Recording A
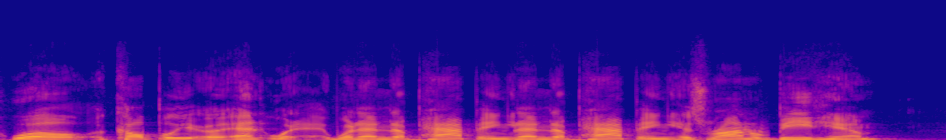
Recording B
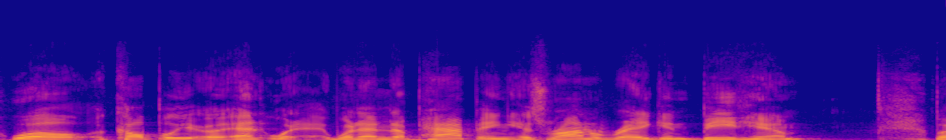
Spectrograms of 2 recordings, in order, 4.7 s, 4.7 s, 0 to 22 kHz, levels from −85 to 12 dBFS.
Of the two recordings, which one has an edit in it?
A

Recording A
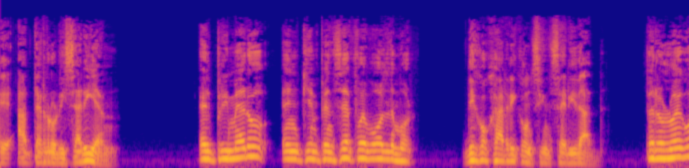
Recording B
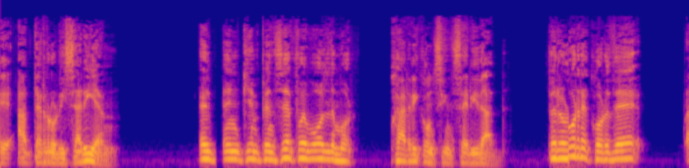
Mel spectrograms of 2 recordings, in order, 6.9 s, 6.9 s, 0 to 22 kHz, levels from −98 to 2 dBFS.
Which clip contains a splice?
B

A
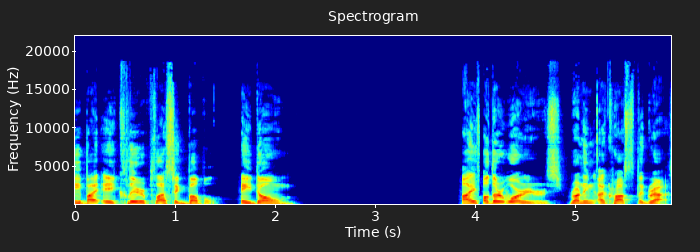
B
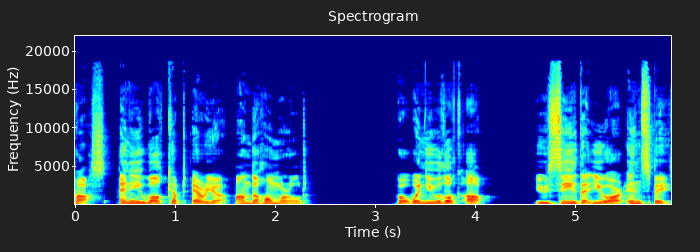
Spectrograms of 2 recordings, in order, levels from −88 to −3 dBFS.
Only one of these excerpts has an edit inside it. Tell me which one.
A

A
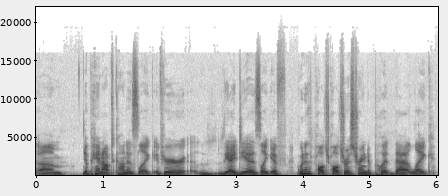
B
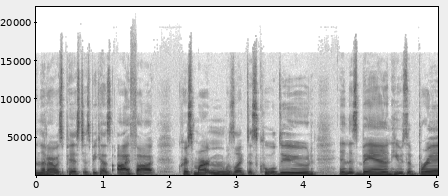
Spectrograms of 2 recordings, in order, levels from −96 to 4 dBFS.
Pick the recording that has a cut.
A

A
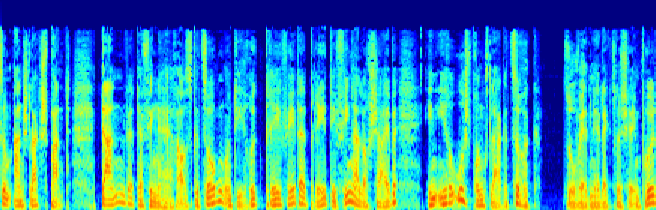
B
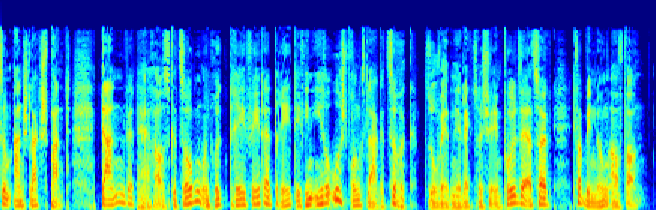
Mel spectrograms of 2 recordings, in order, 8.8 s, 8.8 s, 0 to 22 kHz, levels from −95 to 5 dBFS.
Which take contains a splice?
B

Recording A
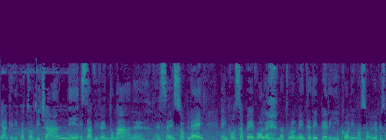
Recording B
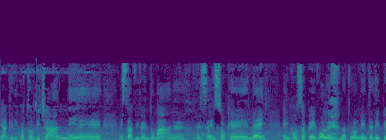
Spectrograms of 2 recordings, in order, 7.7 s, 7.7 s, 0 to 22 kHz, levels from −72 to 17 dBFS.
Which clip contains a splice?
A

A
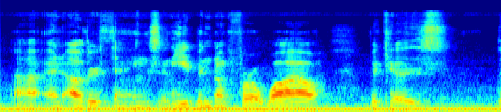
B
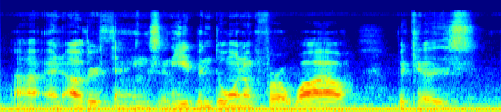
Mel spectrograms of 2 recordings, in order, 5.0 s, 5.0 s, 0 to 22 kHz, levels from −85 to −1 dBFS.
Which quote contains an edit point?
A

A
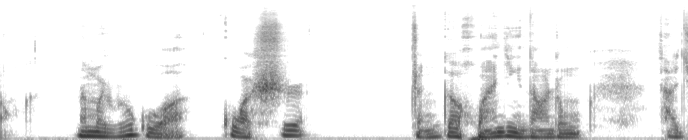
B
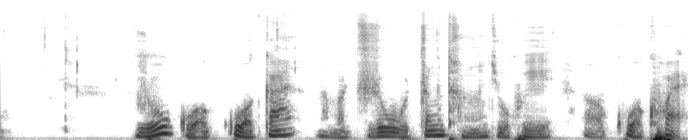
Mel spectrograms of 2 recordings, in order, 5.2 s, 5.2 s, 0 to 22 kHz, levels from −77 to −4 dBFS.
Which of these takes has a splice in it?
B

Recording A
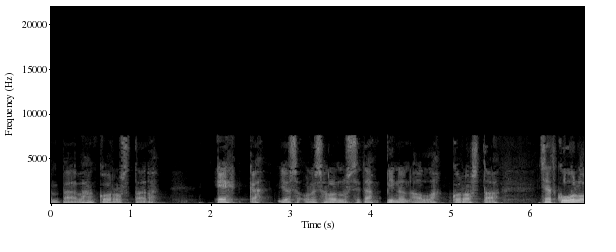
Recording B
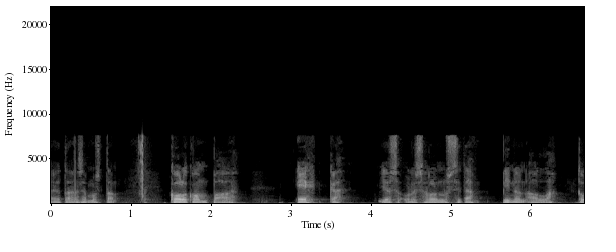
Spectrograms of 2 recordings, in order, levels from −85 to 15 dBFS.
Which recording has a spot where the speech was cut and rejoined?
A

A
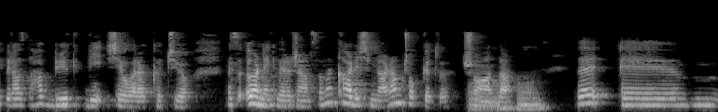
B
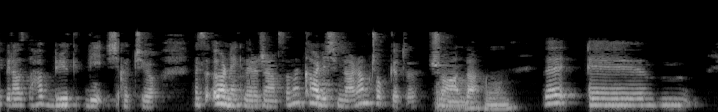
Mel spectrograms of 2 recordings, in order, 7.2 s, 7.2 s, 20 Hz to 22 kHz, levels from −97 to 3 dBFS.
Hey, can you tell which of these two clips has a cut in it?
B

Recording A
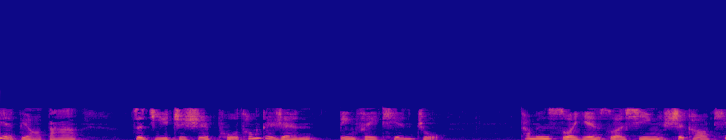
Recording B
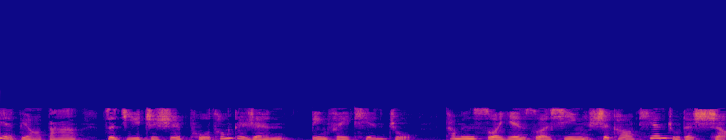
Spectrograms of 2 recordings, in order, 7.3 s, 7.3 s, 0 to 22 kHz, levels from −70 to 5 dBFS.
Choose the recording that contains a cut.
B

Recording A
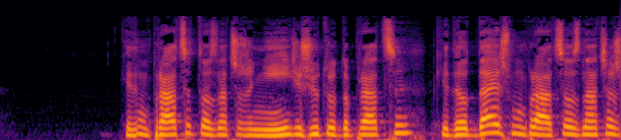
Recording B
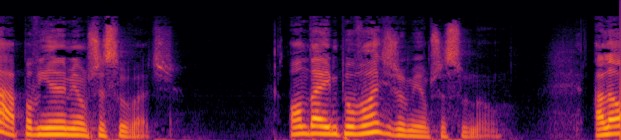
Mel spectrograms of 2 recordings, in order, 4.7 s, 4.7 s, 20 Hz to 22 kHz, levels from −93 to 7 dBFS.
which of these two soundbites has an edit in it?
A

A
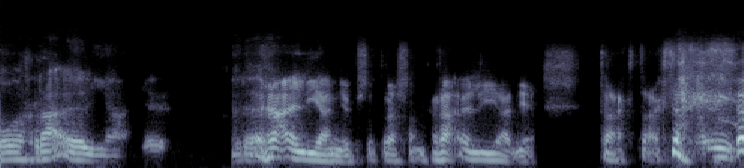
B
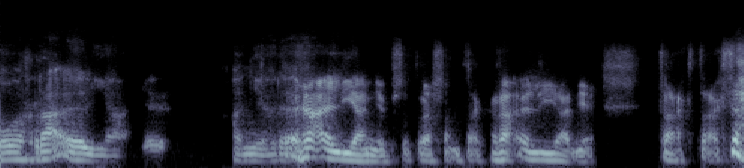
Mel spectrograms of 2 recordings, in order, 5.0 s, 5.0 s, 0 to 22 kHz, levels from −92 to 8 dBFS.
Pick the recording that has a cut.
A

